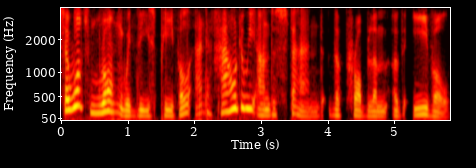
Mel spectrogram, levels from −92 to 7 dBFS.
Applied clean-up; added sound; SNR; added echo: neural separator model SepFormer WHAM!.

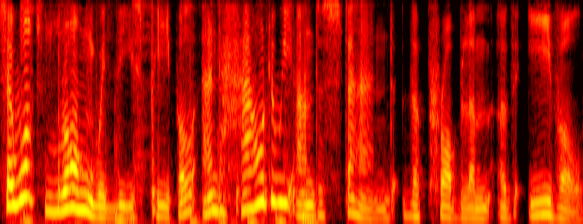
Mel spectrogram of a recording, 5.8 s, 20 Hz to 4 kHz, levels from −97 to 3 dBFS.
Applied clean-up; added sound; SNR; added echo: neural mask model RNNoise.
